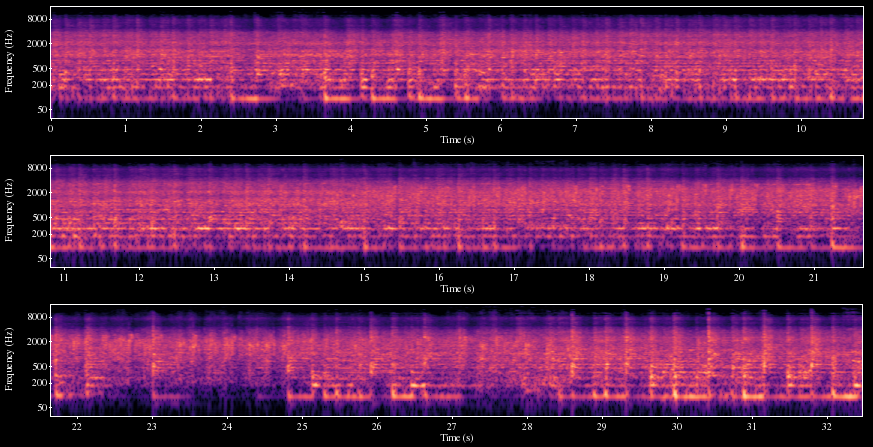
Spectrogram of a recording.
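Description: Daf, a large Persian frame drum with metal ringlets, played in a fast, continuous solo: dense rolls of strokes with the ringlets jingling throughout over a steady low pitched ring. The strokes grow sharper and more accented in the last few seconds.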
